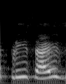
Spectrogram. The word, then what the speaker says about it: precise: प्रेसी, इट्स प्रेसी, S silent है, प्रेसी Precise. प्रेसी। अच्छा, प्रीसाइज भी एक वर्ड है इंग्लिश में, उसे प्रीसाइज तो कहते हैं Yes.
